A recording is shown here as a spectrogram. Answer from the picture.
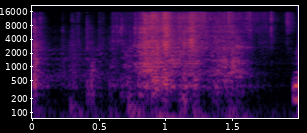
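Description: Crinkling rustle of clear plastic packaging being handled, building up about half a second in and dying away near the end.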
